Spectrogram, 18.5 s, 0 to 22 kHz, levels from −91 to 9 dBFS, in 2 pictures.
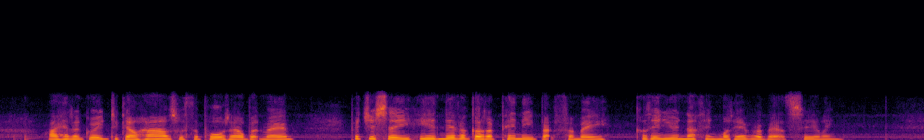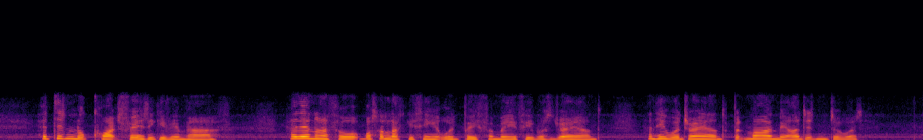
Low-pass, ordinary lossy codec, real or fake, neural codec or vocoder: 7.2 kHz; Opus, 16 kbps; real; none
